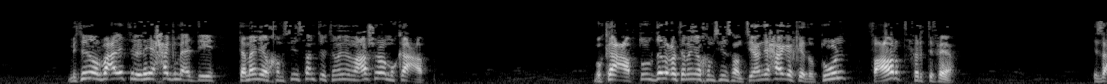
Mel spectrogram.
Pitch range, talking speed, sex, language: 190-255 Hz, 130 wpm, male, Arabic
